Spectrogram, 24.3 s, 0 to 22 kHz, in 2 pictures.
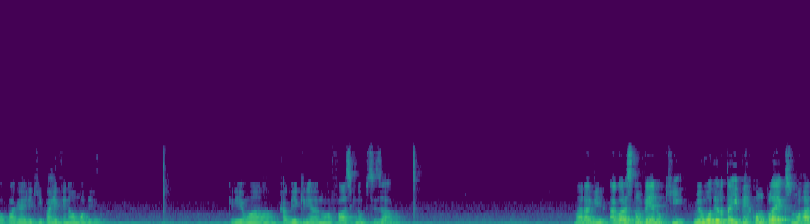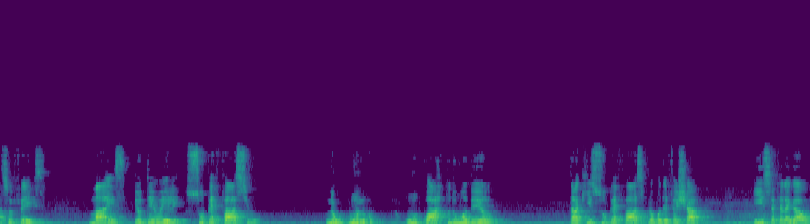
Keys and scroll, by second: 2.3 Delete, 6.1 Delete.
